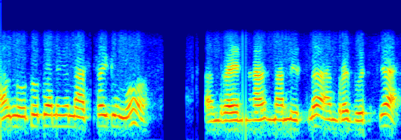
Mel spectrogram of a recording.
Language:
Bodo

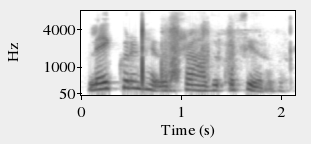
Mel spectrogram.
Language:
Icelandic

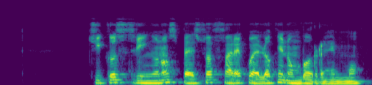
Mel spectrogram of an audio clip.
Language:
Italian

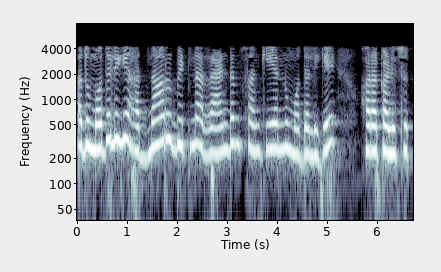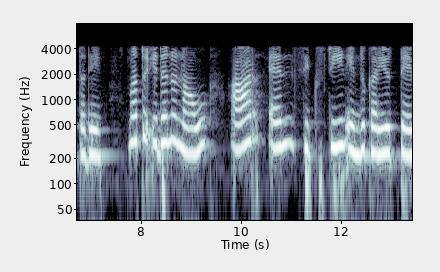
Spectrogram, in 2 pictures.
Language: Kannada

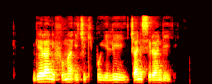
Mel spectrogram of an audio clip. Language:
Taita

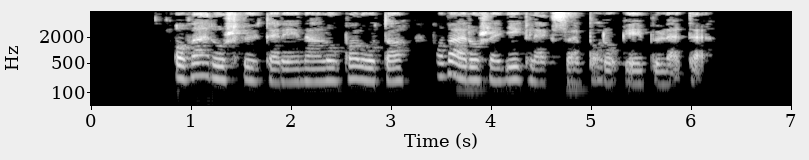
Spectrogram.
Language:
Hungarian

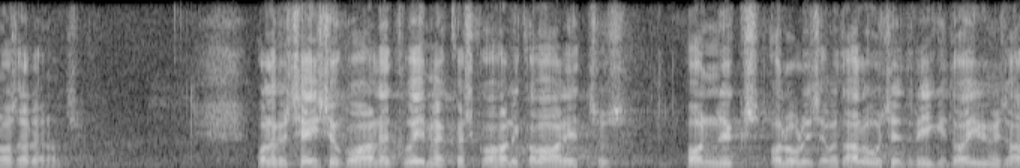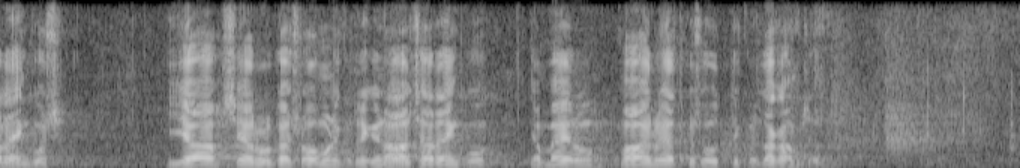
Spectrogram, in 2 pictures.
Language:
Estonian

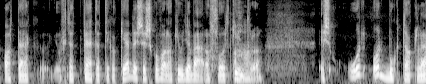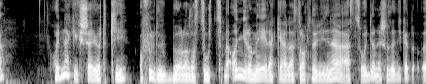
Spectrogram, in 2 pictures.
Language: Hungarian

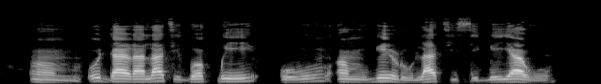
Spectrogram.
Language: Yoruba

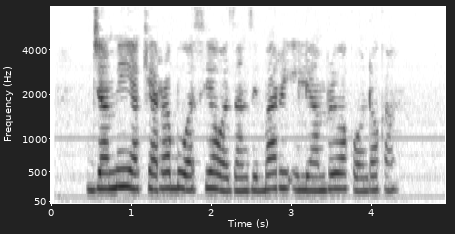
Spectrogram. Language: Swahili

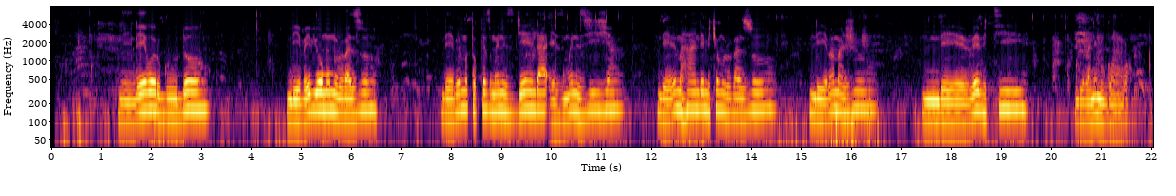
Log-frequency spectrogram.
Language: Nyankole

